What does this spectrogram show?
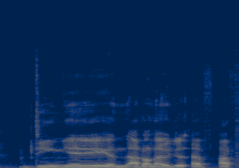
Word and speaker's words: Digne: Like sometimes you hear it like Dean, basically. Sometimes you hear it like Digne, and I don't know.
